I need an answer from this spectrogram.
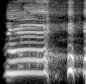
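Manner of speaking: high pained laugh, almost a cry; a sudden high laugh-cry of dismay; shocked laugh-cry. Real, not acted. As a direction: laugh out in horrified sympathy. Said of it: "how sad".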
